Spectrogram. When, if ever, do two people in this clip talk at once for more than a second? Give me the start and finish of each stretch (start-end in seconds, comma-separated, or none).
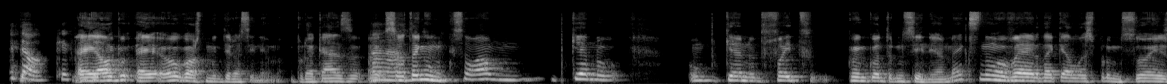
none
